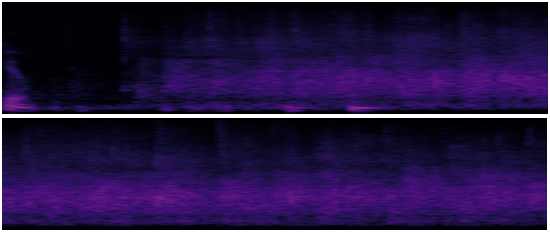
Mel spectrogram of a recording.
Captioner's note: applause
